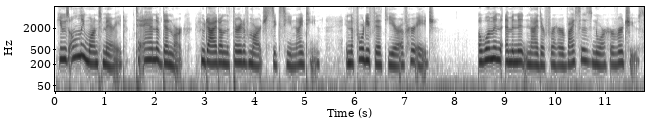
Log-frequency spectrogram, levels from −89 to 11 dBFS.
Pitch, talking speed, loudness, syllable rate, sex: 220 Hz, 185 wpm, -17 LUFS, 5.1 syllables/s, female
